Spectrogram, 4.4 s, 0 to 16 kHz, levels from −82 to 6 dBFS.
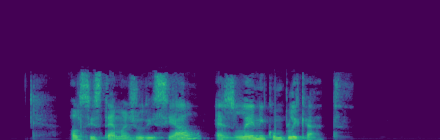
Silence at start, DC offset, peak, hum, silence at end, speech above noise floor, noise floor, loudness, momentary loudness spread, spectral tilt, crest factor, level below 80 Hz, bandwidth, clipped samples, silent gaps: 0.35 s; under 0.1%; -4 dBFS; none; 1 s; 61 dB; -81 dBFS; -20 LUFS; 22 LU; -4.5 dB/octave; 18 dB; -56 dBFS; 8.2 kHz; under 0.1%; none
